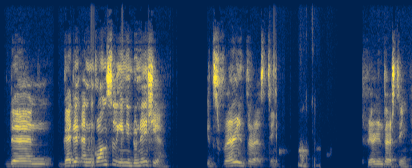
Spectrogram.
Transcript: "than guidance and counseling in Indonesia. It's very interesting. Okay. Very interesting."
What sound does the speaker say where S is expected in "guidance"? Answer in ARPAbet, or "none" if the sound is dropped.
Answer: none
